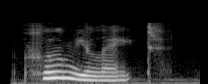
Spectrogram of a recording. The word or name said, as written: plumulate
